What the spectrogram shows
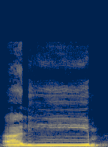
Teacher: তিন আলিফ টেনে ওয়াকফ করতে হবে,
